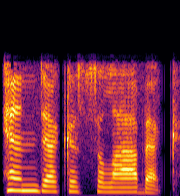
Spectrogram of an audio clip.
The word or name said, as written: hendecasyllabic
